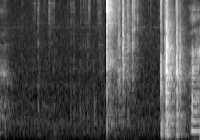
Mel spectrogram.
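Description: Small wire cutters snipping through a metal ball chain: one sharp click about a second in, followed by a few lighter metallic clicks.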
